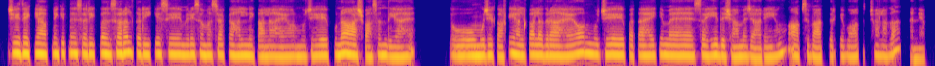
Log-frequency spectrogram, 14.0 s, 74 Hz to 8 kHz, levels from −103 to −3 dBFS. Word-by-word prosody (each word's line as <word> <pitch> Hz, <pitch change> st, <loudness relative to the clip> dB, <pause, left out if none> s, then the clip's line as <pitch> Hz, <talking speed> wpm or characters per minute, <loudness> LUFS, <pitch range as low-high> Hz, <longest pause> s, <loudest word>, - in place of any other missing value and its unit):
जी, 195 Hz, +1 st, +5 dB
देखिए 190 Hz, +1 st, +3 dB
आपने 185 Hz, 0 st, +3 dB
कितने 190 Hz, +1 st, 0 dB
सरीकल 180 Hz, 0 st, +1 dB
सरल 195 Hz, +1 st, +4 dB
तरीके 180 Hz, 0 st, -1 dB
से 180 Hz, 0 st, 0 dB
मेरी 170 Hz, 0 st, +1 dB
समस्या 170 Hz, -1 st, 0 dB
का 175 Hz, -, -2 dB
हल 165 Hz, 0 st, +1 dB
निकाला 155 Hz, -1 st, -1 dB
है 150 Hz, 0 st, -1 dB
और 155 Hz, -, -3 dB
मुझे 160 Hz, +1 st, -1 dB
पुनः 175 Hz, +2 st, +3 dB
आश्वासन 160 Hz, +2 st, +1 dB
दिया 150 Hz, -2 st, -1 dB
है, 155 Hz, +3 st, -2 dB, 0.6 s
तो 160 Hz, 0 st, +1 dB
मुझे 160 Hz, +1 st, +4 dB
काफ़ी 160 Hz, +4 st, -3 dB
हल्का 175 Hz, 0 st, +1 dB
लग 170 Hz, -1 st, +1 dB
रहा 160 Hz, 0 st, +2 dB
है 160 Hz, +1 st, +1 dB
और 195 Hz, +1 st, +2 dB
मुझे 175 Hz, -1 st, +1 dB
पता 165 Hz, 0 st, -6 dB
है 165 Hz, 0 st, 0 dB
कि 175 Hz, -, -7 dB
मैं 165 Hz, -1 st, +1 dB
सही 165 Hz, 0 st, 0 dB
दिशा 150 Hz, -2 st, 0 dB
में 155 Hz, 0 st, 0 dB
जा 145 Hz, -3 st, -2 dB
रही 145 Hz, +2 st, -3 dB
हूँ। 180 Hz, +7 st, -2 dB
आपसे 160 Hz, +1 st, -5 dB
बात 145 Hz, -2 st, -2 dB
करके 155 Hz, 0 st, -10 dB
बहुत 155 Hz, 0 st, -4 dB
अच्छा 165 Hz, 0 st, -9 dB
लगा। 180 Hz, +11 st, -4 dB, 0.2 s
धन्य 130 Hz, +1 st, -7 dB
165 Hz, 195 wpm, -22 LUFS, 155-175 Hz, 0.6 s, जी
